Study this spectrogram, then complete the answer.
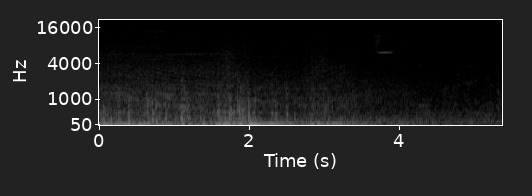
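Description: A spaceship engine roars loudly, then fades away.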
